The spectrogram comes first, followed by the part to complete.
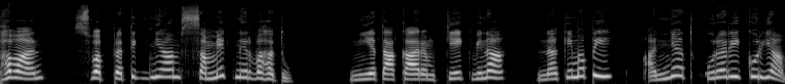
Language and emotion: Sanskrit, angry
